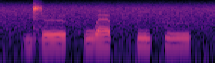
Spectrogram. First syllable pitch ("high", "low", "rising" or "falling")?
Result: low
